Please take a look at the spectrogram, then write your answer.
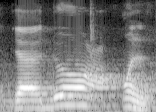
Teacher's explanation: Huruf ain ni dia bukan syiddah, bukan rahwa, dia tengah-tengah. Jadi kena kita okey contoh kalau bunyi putus kita bunyi yaduk.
